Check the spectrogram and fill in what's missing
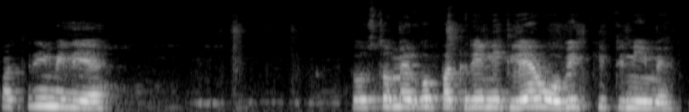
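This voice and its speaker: Speaking a little slowly in a level tone, this middle-aged woman has a fairly high pitch, and the recording's highs are cut off. She narrates a casual family vlog at home and around the city, chatting homely to camera and often tagging questions to her audience.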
